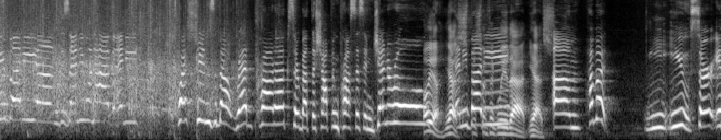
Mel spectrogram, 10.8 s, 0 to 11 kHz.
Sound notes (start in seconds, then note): 2.7 cheers and applause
